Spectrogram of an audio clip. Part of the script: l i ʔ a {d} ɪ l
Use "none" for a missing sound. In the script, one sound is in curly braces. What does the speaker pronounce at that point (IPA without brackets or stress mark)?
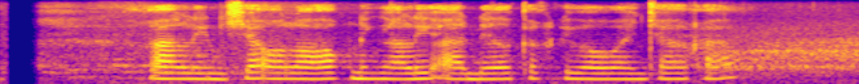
d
